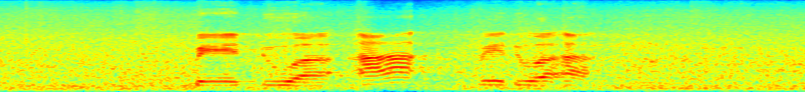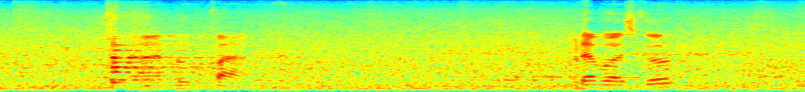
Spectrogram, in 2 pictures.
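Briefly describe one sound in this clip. A young man talks casually nearby, in an echoing space.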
